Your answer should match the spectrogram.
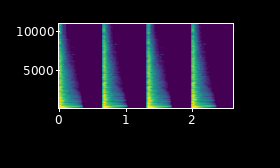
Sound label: junkyard rhythms, drums; Sonic Foundry (Sony Creative Software); Vital Drums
